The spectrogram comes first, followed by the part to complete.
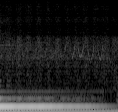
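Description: Instrumental jazz: the tune's last held chord slowly dying away.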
